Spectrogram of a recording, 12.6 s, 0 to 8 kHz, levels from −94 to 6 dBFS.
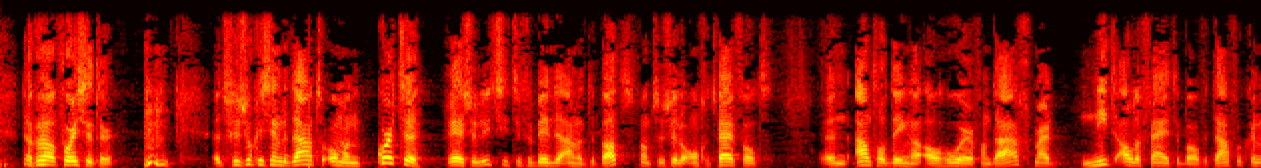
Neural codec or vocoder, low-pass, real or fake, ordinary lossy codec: none; 7.2 kHz; real; none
